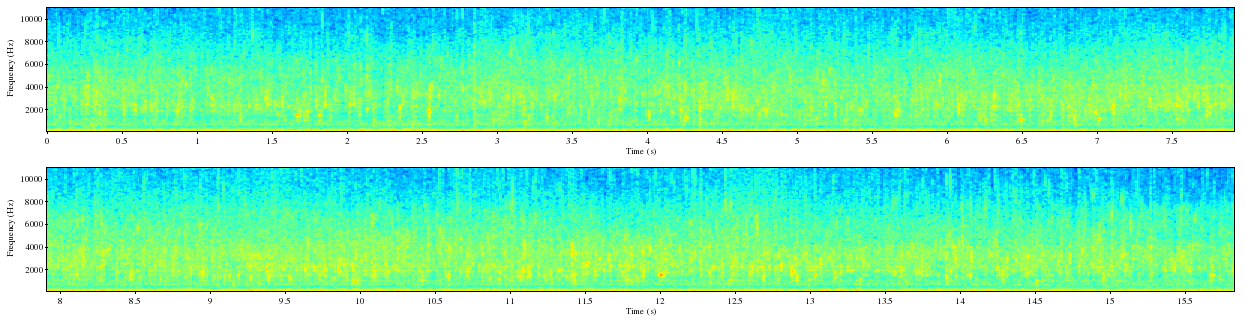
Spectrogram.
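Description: Breaded catfish pieces frying in hot oil in a cast-iron skillet: a steady, dense sizzle and crackle of bubbling oil over a steady low hum.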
